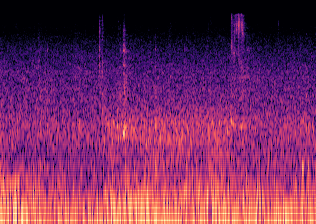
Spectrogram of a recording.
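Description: Close-up chewing of crisp raw vegetables: a few short crunches about a second and a half in, just after, and again about three and a half seconds in, over a low steady hum.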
